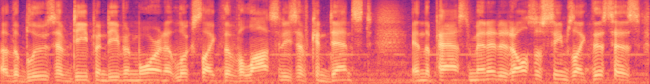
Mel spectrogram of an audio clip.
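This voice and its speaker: Speaking a little fast over music, a man with a mid-range, fairly even voice delivers urgent live tornado coverage as a weather forecaster. He sounds grave and insistent and talks off the cuff. The audio is dull and muffled, with faint noise.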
